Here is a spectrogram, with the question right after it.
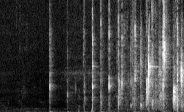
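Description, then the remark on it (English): Soft, polite golf claps from a few hands, scattered and irregular, starting sparse and picking up into a light patter of crisp little pops. No one speaks. “The little golf claps. I love them.”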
